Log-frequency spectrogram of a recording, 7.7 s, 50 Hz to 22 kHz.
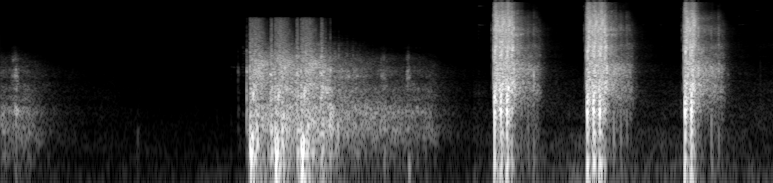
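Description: Select-fire automatic bursts through a SureFire SOCOM-300 SPS suppressor, with three short, sharp, loud bursts in quick succession after a longer rolling burst, each separated by brief silence.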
